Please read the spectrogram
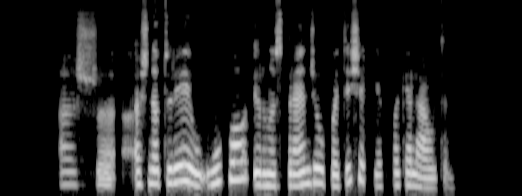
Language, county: Lithuanian, Šiauliai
